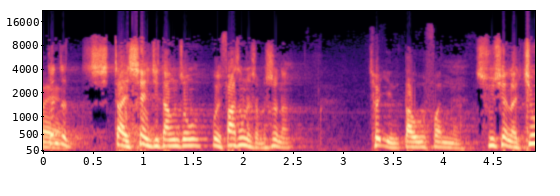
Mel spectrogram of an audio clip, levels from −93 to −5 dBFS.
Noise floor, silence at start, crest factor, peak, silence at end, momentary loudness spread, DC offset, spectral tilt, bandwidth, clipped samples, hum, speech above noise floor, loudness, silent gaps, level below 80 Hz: -41 dBFS; 0 s; 10 dB; 0 dBFS; 0 s; 9 LU; under 0.1%; -4.5 dB/octave; 15 kHz; 0.6%; none; 31 dB; -10 LUFS; none; -38 dBFS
